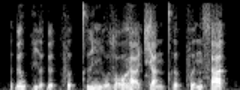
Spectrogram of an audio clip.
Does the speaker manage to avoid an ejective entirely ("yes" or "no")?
yes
